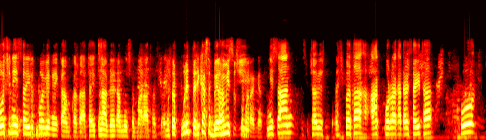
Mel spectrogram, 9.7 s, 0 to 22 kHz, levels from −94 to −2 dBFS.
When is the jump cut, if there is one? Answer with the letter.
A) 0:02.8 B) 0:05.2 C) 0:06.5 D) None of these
D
